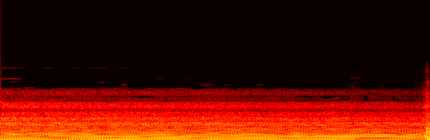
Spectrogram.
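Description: Heavy metal recording in an instrumental passage: a distorted electric guitar chord held and ringing over bass, with no drum hits. It cuts off shortly before the end.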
